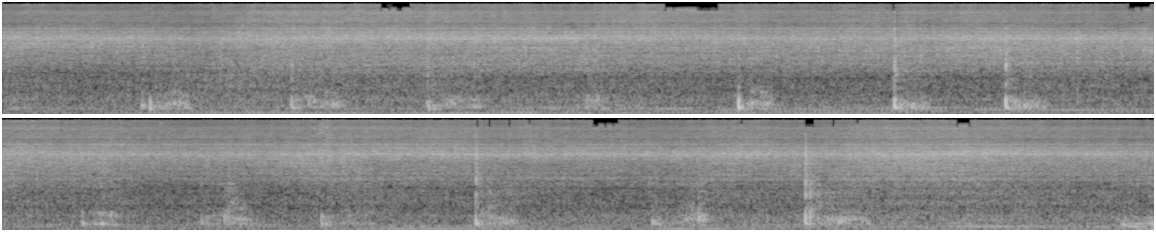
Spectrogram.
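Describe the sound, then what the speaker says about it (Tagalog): Chicken pieces sautéing in a hot pan for tinola, a steady sizzle with repeated scraping stirs at a regular pace, close and moderately loud with no talk. "Maggisa muna tayo ng karni."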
